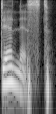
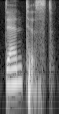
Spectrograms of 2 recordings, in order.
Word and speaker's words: dentist: weird parcel parcel and you can drop this middle t because it's following the n dennist or keep the t dentist dennis i'm not going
